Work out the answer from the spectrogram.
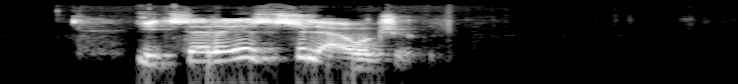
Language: Kabyle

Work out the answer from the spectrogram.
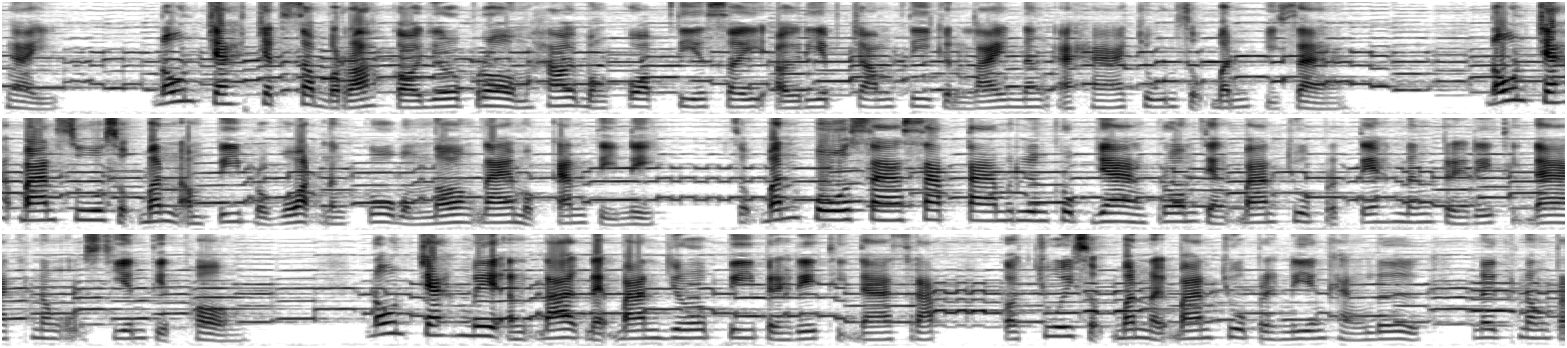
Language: Thai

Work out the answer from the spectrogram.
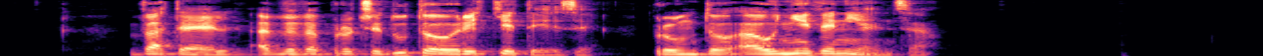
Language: Italian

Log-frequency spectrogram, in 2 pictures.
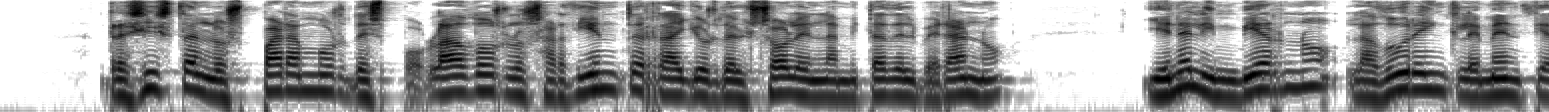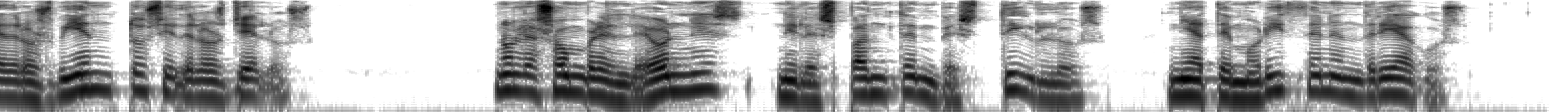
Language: Spanish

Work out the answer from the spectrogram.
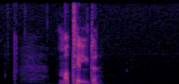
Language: Norwegian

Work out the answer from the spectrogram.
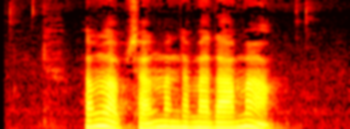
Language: Thai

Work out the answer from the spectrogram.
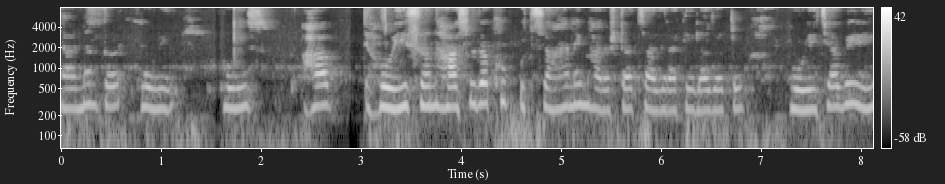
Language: Marathi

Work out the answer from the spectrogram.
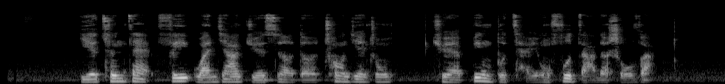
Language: Chinese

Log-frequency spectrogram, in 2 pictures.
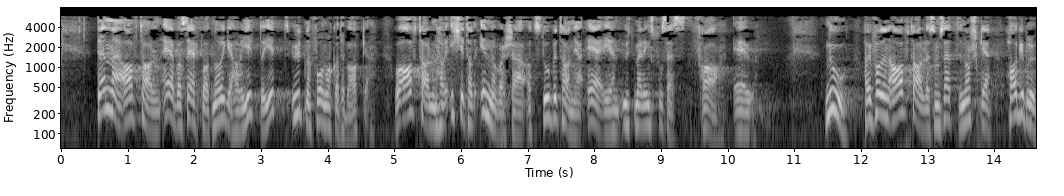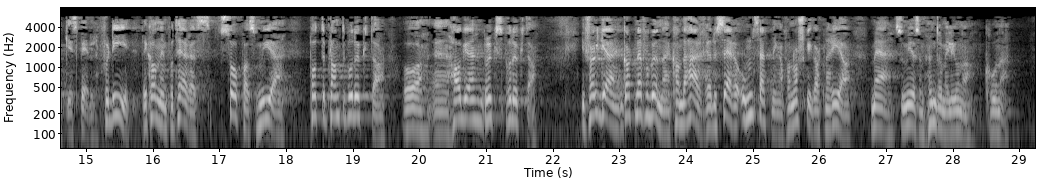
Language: Norwegian Nynorsk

